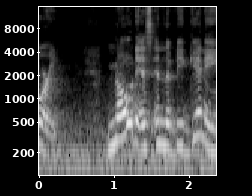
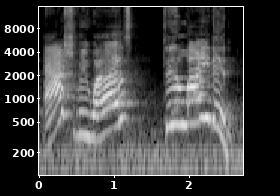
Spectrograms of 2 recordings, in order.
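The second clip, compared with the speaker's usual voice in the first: delighted; 9 semitones higher, 5 dB louder, slower than usual. A narrator's reading. Storybook climax, drawn out.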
